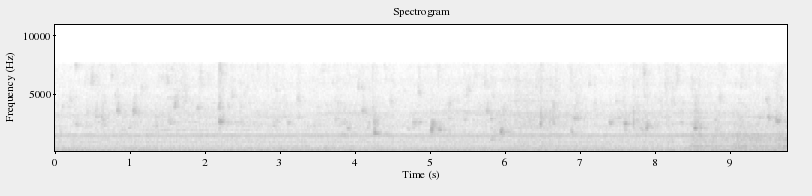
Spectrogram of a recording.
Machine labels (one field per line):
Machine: pump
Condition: normal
